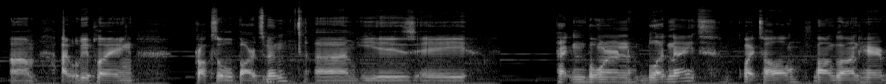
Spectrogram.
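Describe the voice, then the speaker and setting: A man with a very deep yet bright voice talks casually as a tabletop player. He teases his friends and stops to think with ums. Soft music runs underneath. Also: poor audio. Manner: teasing, hesitant with ums. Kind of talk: casual tabletop game chat.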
